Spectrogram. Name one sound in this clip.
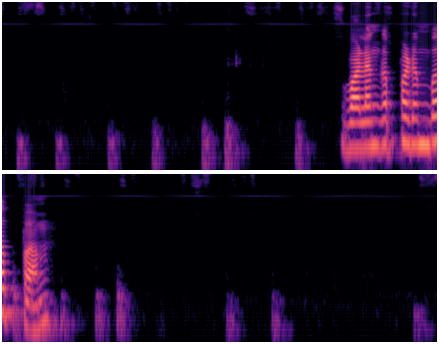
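A marker taps and scratches on a whiteboard.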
